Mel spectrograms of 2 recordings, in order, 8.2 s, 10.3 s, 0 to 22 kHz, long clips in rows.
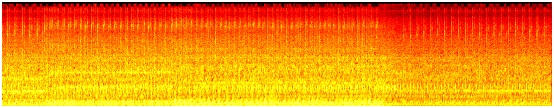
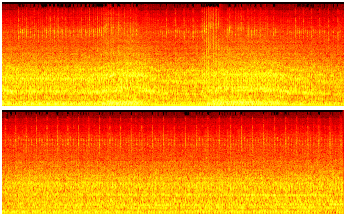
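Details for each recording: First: Ford 4040 industrial diesel tractor before injector rebuild: lumpy idle with uneven stumbling knock about three per second, puffing smoke; misfire from faulty injectors, number two streaming fuel instead of atomizing, one or two others also weak. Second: Ford 4040 industrial diesel tractor, cold start after rebuilt injectors installed, valves lashed cold: catches and settles into steady even idle clatter, no misses or knocks, little smoke; running clean and smooth.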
